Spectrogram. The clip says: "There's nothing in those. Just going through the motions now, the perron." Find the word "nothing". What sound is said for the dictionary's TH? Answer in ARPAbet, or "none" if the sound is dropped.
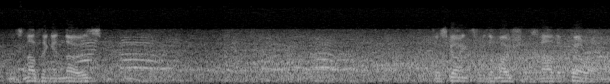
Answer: TH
